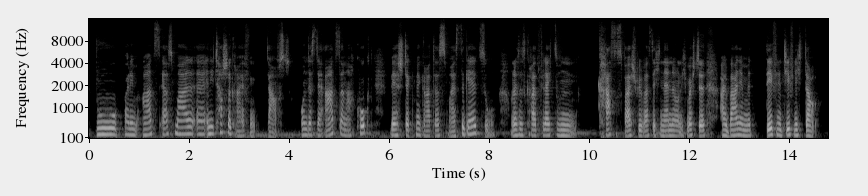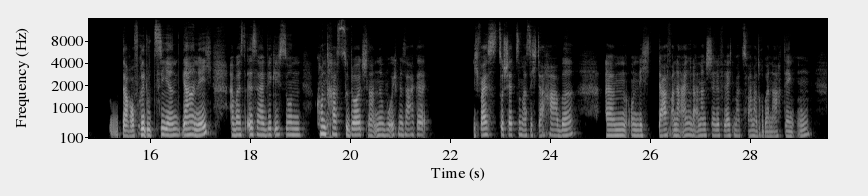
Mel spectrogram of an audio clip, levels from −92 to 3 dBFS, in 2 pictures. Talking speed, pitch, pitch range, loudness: 175 wpm, 175 Hz, 165-190 Hz, -37 LUFS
